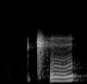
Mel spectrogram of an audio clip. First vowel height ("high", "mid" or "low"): high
